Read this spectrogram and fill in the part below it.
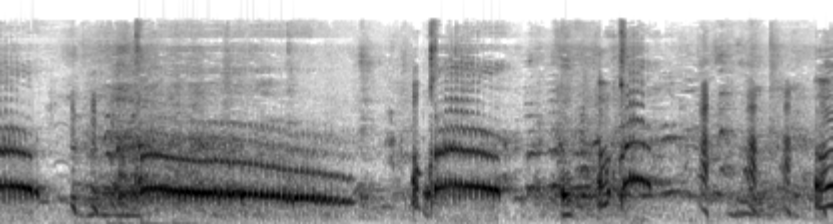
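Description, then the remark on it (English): A person imitates a cold New York City pigeon's trilling coo: a long, rolling, warbled call that slides downward, followed by a few shorter throaty coos with chuckling in between. “You know, it's like a cold pigeon.”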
